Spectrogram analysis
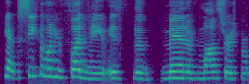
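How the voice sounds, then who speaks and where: A woman livestreamer who reads aloud and talks casually, in an expressive, self-deprecating way. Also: fairly high pitch, normal speed. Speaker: livestreamer reading a book aloud.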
